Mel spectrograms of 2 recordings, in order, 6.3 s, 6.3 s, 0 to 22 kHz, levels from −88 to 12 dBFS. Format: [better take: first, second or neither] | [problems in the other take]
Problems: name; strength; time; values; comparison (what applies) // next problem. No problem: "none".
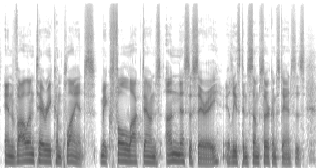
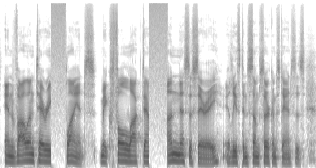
first | audio cutting out; filled with static; at 1 s and at 3 s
